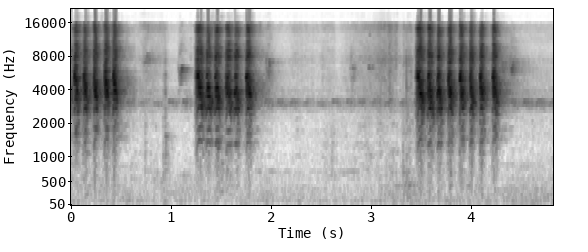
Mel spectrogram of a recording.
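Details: 'Tembakan nyerecet' from a Eurasian tree sparrow, a tutor track for contest songbirds: three quick-fire bursts of grating, buzzy chirps, each around eight notes, with a thin steady high tone in the pauses.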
